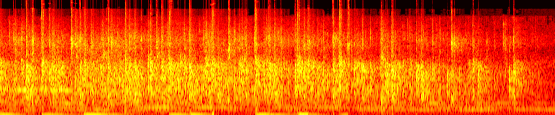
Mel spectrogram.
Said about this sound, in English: Now let's clap our hands and sing God is doing something else.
